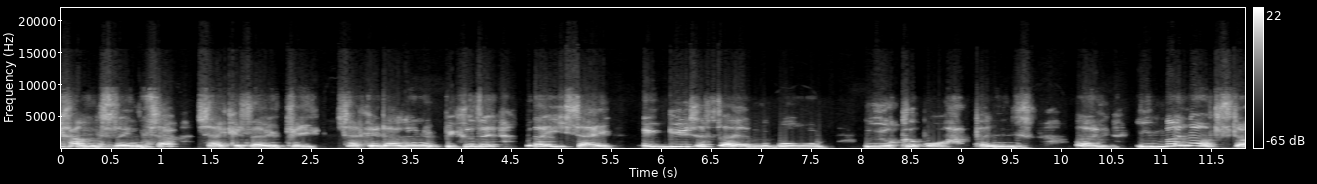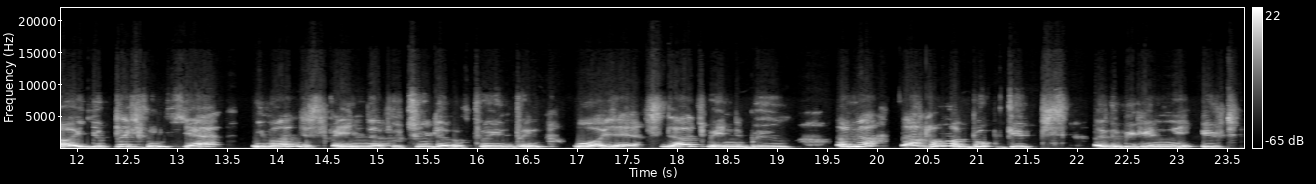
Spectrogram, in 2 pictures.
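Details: Dysarthria in an adult woman with cerebral palsy, which is stated to affect her speech.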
